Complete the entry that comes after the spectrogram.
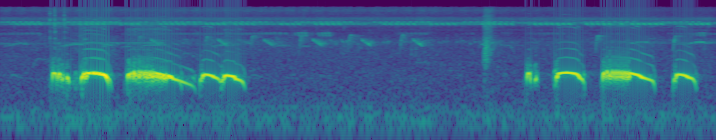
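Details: Provoking spotted dove calls for breeding-condition birds: two phrases of hooked, mellow coos, each with a drawn-out burry note sliding downward, split by a three-second pause, with a faint high whine behind.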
